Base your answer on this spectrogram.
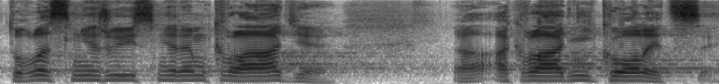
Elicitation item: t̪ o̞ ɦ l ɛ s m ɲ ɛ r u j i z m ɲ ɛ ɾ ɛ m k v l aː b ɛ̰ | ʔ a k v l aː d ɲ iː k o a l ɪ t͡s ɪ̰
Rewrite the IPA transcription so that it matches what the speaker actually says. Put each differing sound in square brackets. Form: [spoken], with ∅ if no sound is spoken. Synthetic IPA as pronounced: t̪ o̞ ɦ l ɛ s m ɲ ɛ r u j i [s] m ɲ ɛ ɾ ɛ m k v l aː [ɟ] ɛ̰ | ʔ a k v l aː d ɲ iː k o a l ɪ t͡s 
